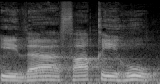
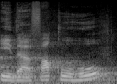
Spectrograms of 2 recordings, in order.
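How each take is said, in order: First: The vowel after the q is i. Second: The vowel after the q is u. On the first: "dibaca kasrah qafnya" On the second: "dengan dibaca dhammah qafnya"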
